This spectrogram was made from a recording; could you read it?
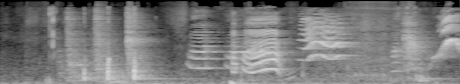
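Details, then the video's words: A pet parrot known for saying "Mummy" and "Papa" starts with scattered knocks, then gives a run of clear, wavering, harmonic utterances that rise and fall, ending in a high squeaky phrase, indoors. "Talking Parrot"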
